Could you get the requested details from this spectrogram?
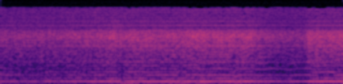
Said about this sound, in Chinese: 这是他的 彩铃是一个苍蝇是吗？你他妈在逗我吗？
